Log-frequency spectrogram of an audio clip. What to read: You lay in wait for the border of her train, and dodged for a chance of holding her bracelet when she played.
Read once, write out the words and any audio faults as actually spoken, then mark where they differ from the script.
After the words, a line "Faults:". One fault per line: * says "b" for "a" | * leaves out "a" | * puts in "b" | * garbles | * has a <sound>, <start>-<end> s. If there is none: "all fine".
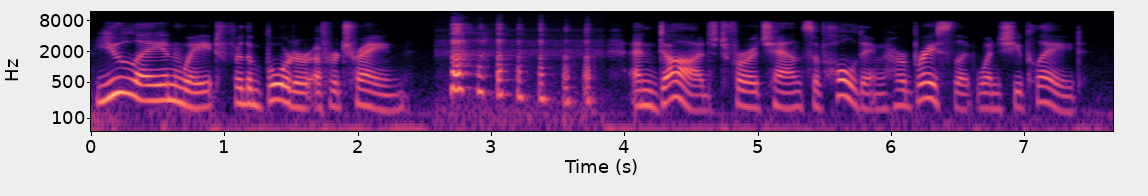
You lay in wait for the border of her train, and dodged for a chance of holding her bracelet when she played.
Faults:
* has a laugh, 2.7-3.8 s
